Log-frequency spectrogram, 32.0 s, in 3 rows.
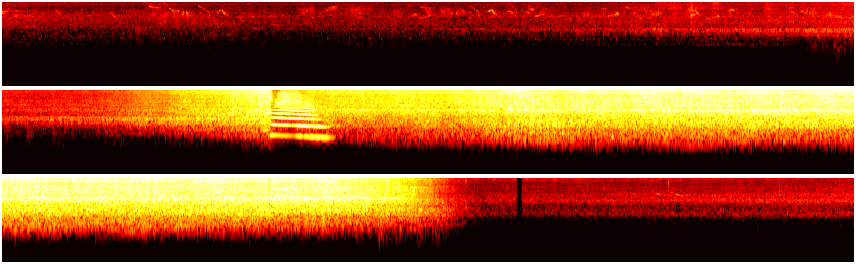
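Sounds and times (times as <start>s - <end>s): train rushing past on rails: 7.4s - 27.6s, 30.0s - 31.9s
train horn blast: 13.9s - 15.0s.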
